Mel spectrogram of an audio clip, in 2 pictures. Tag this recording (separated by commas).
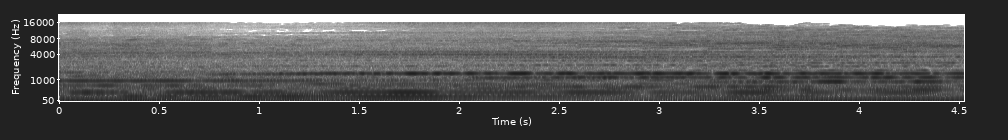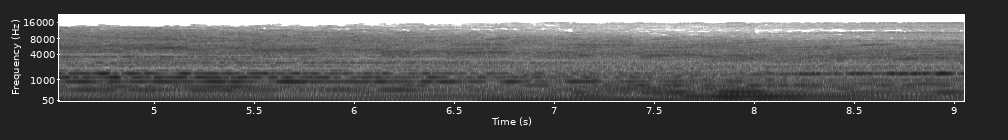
Music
